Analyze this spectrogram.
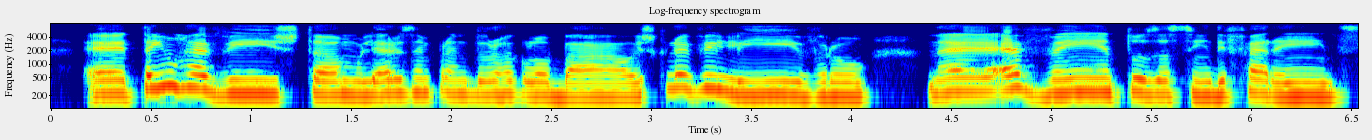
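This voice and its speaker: The background is quiet as a woman with a fairly high pitch and a dark, mellow tone talks at a fairly slow pace. She uses ordinary pitch variation and hardly pauses. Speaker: entrepreneur and speaker. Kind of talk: podcast interview. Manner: animated.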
